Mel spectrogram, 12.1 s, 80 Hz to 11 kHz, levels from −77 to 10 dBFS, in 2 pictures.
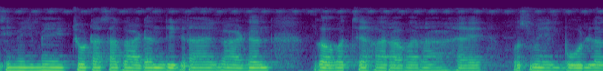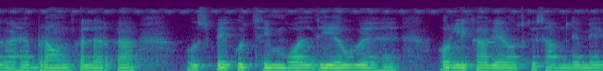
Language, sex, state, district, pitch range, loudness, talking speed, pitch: Hindi, male, Bihar, Jamui, 125-130 Hz, -16 LUFS, 170 wpm, 125 Hz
